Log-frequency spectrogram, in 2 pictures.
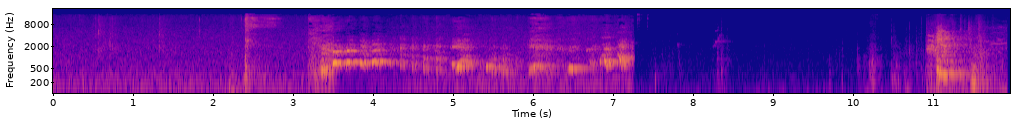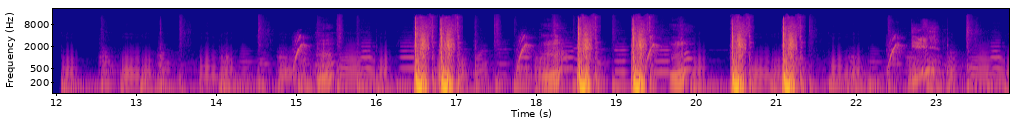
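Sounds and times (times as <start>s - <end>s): person laughing: 2.4s - 7.3s, 18.1s - 18.5s, 19.6s - 20.0s, 22.7s - 23.1s.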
